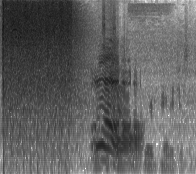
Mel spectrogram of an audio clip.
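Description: Automatic gunfire sound effect for a tabletop role-playing game: a dense run of rapid bursts under harsh hissing noise, which then drops away into a short voiced sound.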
